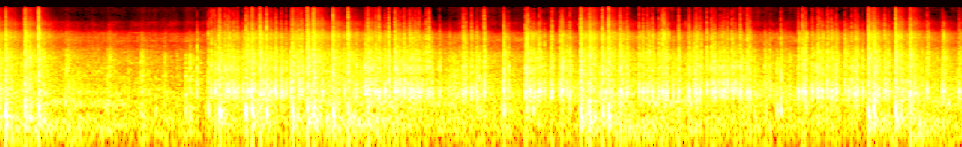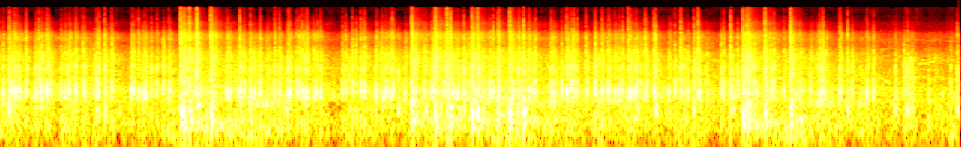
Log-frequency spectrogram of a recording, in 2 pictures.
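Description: Fireworks display: aerial shells bursting and crackling in a rapid, continuous barrage that grows much denser and louder about three seconds in.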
